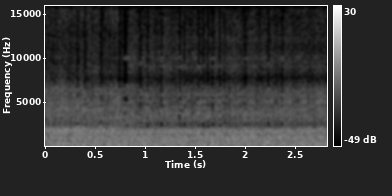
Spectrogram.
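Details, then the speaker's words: 2006 Toyota Corolla after new CV axle fitted, front wheels lifted, rear blocked, e-brake on: smooth even idle in reverse and drive with only a steady hiss, no clunk that was there before: normal idle, no drivetrain noise. "put it in reverse no noise put it in Drive no noise"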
